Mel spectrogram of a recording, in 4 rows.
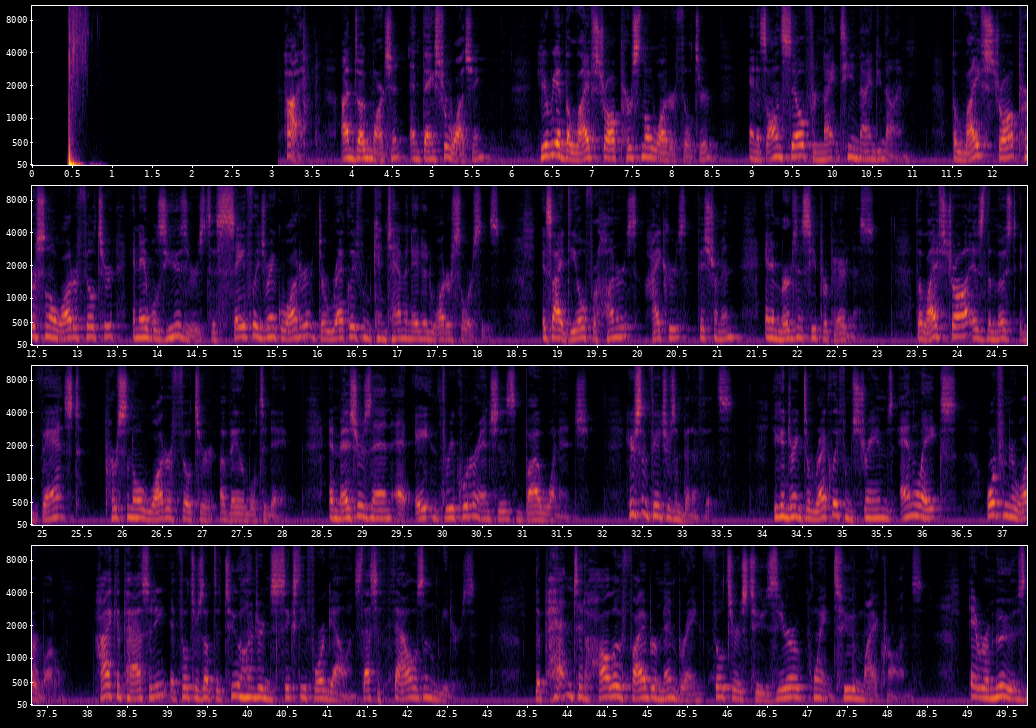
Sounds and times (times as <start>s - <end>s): Speech: 3.1s - 42.9s, 43.6s - 49.7s.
